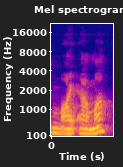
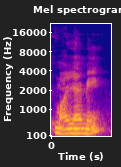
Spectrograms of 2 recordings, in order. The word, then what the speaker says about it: Miami: of this, of what Miami, and the locals pronounce it Miami, or others say Miami, Oklahoma. I was born in uh Miami and uh grew up here.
